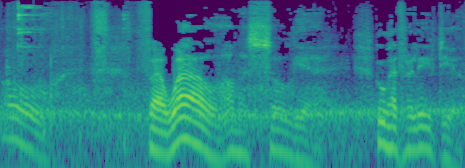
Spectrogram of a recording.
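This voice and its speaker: British sentry, earnest and anxious, Shakespearean radio drama; deliberate pace, lively intonation, urgent intensity. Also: male voice, medium pitch. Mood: wary greeting. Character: earnest, anxious male night-watch soldier. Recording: noisy 1990s radio drama with ambience.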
